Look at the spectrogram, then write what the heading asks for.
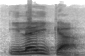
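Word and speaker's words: إليك: তখন কিন্তু ইয়ার হরকত চলে আসবে তখন ইয়ার উচ্চারণ হবে তখন যদি আমরা ইলাইকা শব্দটা লিখি দেখেন তখন এই যে লামের উপরে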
